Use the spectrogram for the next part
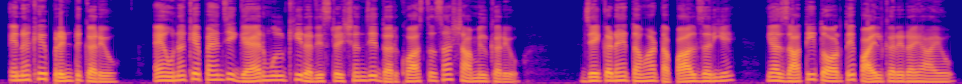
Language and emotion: Sindhi, neutral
